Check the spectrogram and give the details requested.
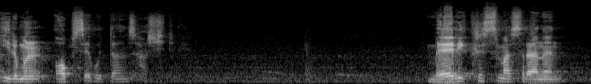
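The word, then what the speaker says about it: Xmas: 이걸 뭐라 읽어야 돼요? 크리스마스를 읽어야 돼요. 그런데 사람들은 엑스마스라고 읽습니다.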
